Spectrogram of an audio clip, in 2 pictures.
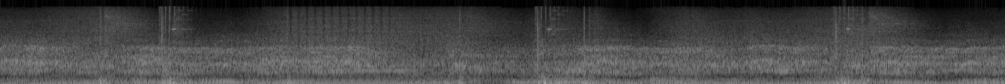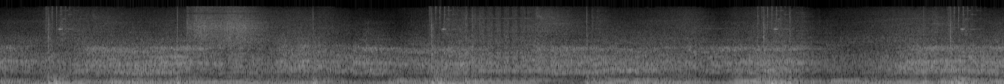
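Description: A car engine revs up and down repeatedly.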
